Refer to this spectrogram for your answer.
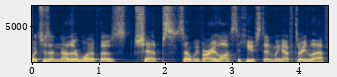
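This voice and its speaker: A man speaks at a medium pitch with a bright, sharp tone. The recording is very clean, with a silent background. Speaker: podcast co-host. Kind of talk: casual chat, storytelling. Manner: joking, humorous.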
